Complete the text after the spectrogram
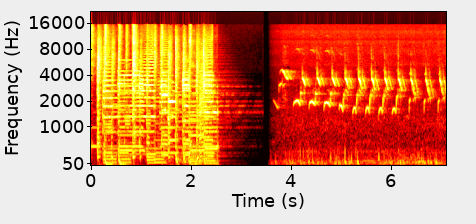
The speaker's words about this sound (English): Anybody recognize what kind of a bird that was? I'll tell you, it happened to be this most incredible cardinal that landed in a tree right above us as we were in our backyard just the other day.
